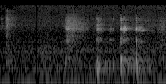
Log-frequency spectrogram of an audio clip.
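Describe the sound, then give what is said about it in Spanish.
A man, the governor, clears his throat in a few short, rough bursts, fairly quiet, with a soft breathy rasp before a tighter cluster of guttural coughs near the end. “Vuelve a mirar a los hombres, carraspea y señala a Lawrence.”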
